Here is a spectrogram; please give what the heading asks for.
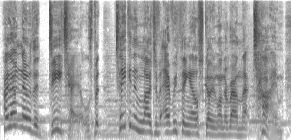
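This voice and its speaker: Theatrical eccentric writer. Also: male voice, high-pitched, fairly quick. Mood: eager. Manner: theatrical, grandstanding, excitable. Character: eccentric showy male writer and researcher. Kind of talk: video game voice acting. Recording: game cutscene with background music.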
